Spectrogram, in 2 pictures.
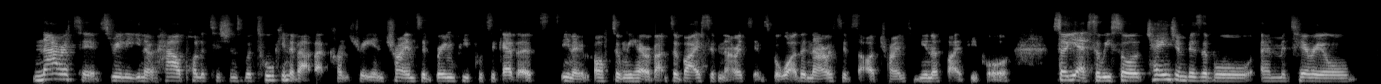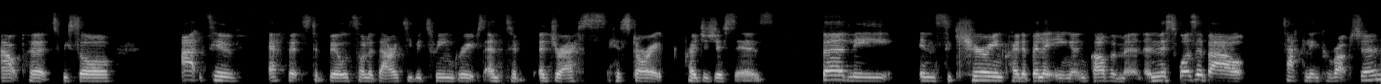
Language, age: English, 20-39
